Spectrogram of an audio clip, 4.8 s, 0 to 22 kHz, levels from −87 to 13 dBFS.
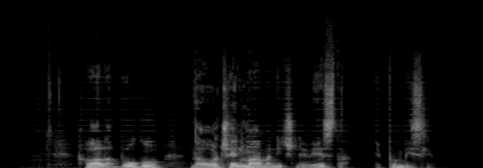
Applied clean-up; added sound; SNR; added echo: neural mask model DeepFilterNet 3.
